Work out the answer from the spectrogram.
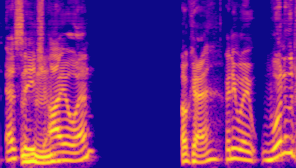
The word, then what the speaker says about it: Shion: Then one of the people that worked on Gravity Falls, their name is I think it's pronounced Shion. It's Shion.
